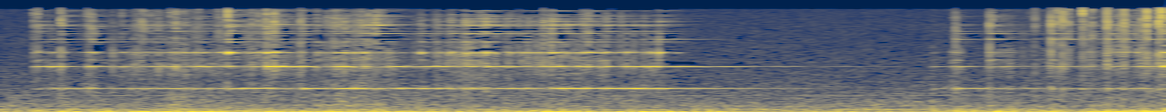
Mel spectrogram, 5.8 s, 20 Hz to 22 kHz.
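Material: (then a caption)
Cut crystal. Long acrylic nails scratch and tap across the textured cut pattern of a hollow, empty, medium cut crystal glass pedestal bowl. Bright, scratchy bursts come in a quick, uneven rhythm over a clear ringing tone near 1.9 kHz with a fainter one around 850 Hz. The scratching eases into a quieter stretch of low rumble partway through, then picks back up.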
